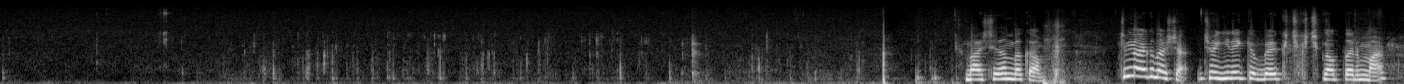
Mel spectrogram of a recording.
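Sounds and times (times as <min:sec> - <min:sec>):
person chewing food: 0:01.5 - 0:09.6.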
